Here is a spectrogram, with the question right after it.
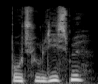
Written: botulisme

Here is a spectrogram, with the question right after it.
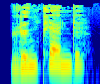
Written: lyngplante

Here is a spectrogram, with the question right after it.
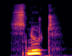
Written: snut

